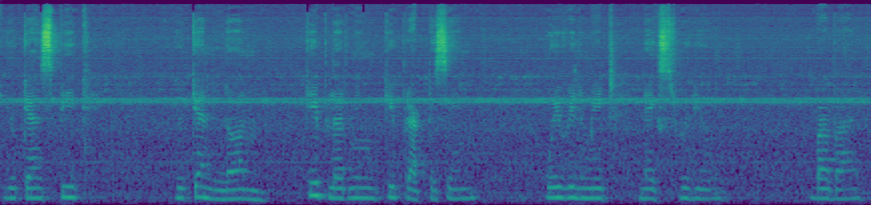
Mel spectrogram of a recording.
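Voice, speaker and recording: A woman with a non-native accent speaks at a very slow pace and medium pitch, monotone and flat, with long, frequent pauses. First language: not English. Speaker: English learner vlogger. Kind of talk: casual vlog monologue. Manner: halting, many hesitations and repeats.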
